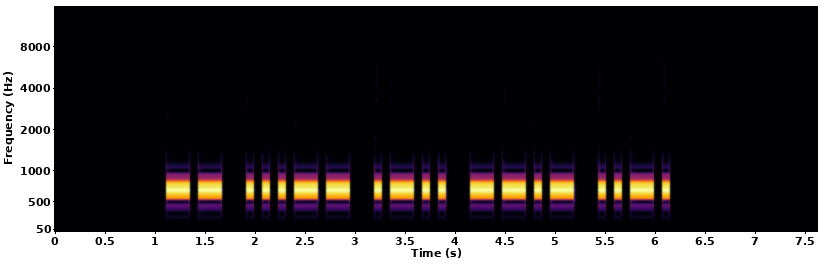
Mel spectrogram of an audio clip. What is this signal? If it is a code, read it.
Morse code, heard as a keyed tone, about 15 wpm, 700 Hz. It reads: M3LQF
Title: DXCC-100 Call Signs - 5 Characters - Repeated 2x - 15wpm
